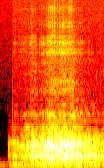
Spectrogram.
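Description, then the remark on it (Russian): A microphone stand scrapes once across a surface, a gritty grinding that swells for about a second and then fades, with no voices. “У, у нас сейчас подставка для микрофона. То есть, по идее, вот это сейчас звук брака, да?”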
